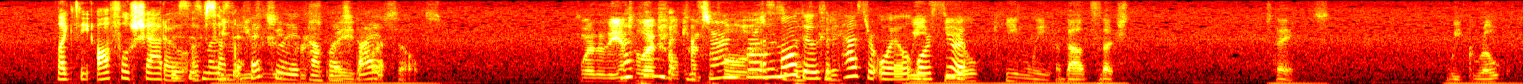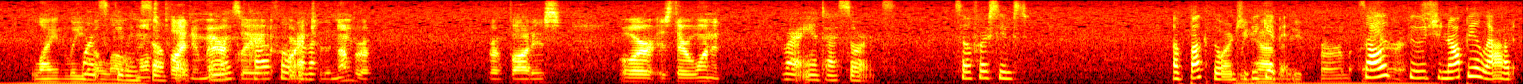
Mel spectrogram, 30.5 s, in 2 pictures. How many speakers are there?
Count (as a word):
six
